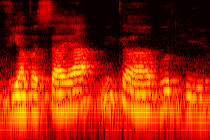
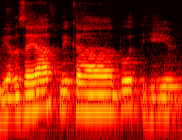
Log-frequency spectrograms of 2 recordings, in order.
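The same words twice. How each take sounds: First: It is said slowly. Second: It is said at normal speed.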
